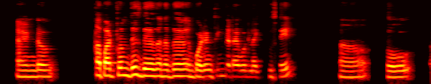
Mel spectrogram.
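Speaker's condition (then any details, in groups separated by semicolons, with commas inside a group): No condition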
